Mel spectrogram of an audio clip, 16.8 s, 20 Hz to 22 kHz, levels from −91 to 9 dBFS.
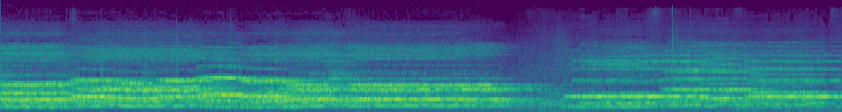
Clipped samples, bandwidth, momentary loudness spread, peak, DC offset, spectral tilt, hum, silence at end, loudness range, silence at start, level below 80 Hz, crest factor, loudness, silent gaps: under 0.1%; 9 kHz; 8 LU; 0 dBFS; under 0.1%; -5 dB/octave; none; 0 s; 6 LU; 0 s; -58 dBFS; 12 dB; -13 LUFS; none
